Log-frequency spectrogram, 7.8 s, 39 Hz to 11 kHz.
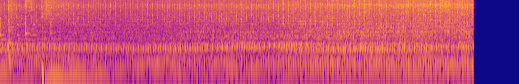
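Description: Riding lawn mower's air-cooled four-stroke Briggs & Stratton 344 cc engine running steadily as the mower drives across the lawn, cutting off abruptly about seven seconds in. A music beat fades out within the first second.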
